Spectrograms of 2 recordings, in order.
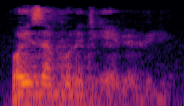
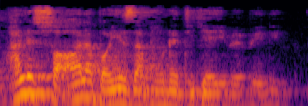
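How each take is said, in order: First: Much softer, faster repeat under the breath; quiet quick echo. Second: Said in the usual way. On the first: Real, not acted. Teacher echoes his own phrase to students, soft and quick. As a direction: toss the repeat off softly to yourself.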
